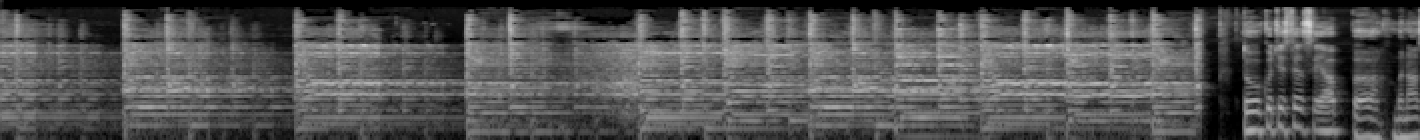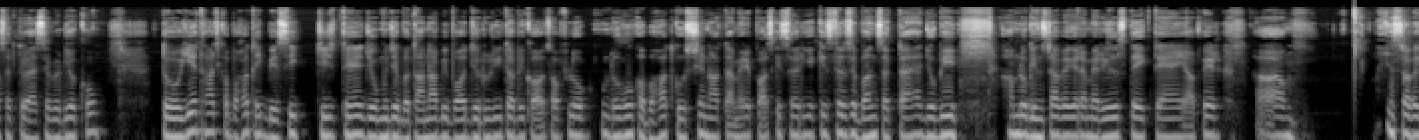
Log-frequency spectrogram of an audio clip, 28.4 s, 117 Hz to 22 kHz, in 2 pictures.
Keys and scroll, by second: 13.3 Escape.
